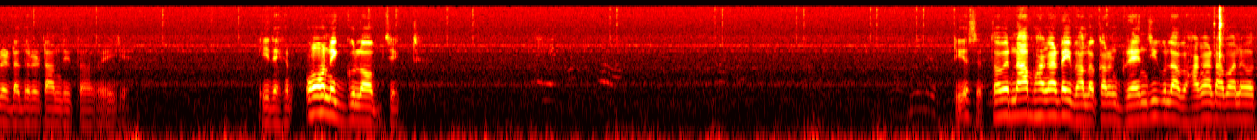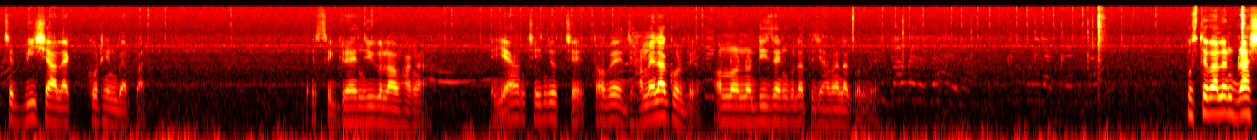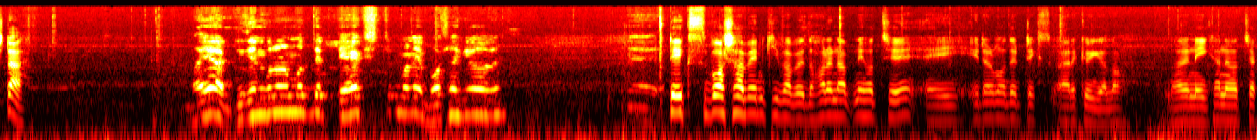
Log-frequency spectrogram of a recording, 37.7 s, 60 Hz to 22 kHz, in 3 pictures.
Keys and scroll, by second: 12.2 Delete, 21.3 ctrl+space, 22.0 ctrl+space, 22.7 ctrl+space, 23.2 ctrl+space, 24.9 Delete, 26.3 ctrl+space, 28.7 ctrl+space, 31.7 Delete, 34.4 ctrl+space, 35.0 ctrl+space.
